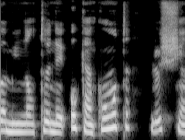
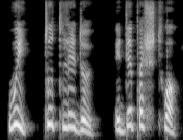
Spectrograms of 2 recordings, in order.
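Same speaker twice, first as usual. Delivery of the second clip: louder, higher impatient call; shouting back up; 5 semitones higher, 6 dB louder than usual. A narrator's reading. Master below answers servant at window, shouting back. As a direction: call back up, urging haste.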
